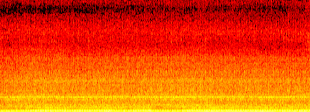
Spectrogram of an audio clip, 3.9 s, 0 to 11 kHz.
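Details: 2005 Nissan Sentra after new ignition coils, spark plugs and MAF sensor: an even, steady low idle with no misses or knocks, just a loud, deep exhaust drone. Normal idle.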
